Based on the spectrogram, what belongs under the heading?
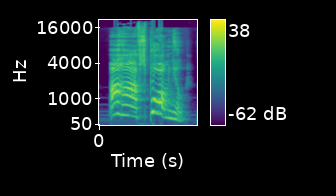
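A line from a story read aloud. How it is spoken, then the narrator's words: Shout. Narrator (Russian): закричал ежик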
